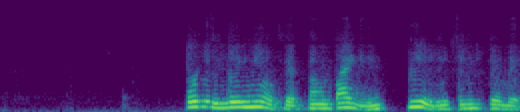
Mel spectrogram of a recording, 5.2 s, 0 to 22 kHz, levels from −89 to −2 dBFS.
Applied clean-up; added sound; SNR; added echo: neural mask model DeepFilterNet 3.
